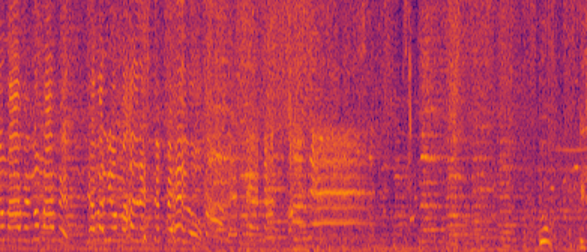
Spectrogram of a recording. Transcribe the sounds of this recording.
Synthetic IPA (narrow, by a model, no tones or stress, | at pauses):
omaβenomames | jaβaljomaðɾeest̪epeðoeeɾaoɾe | t̪u | e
